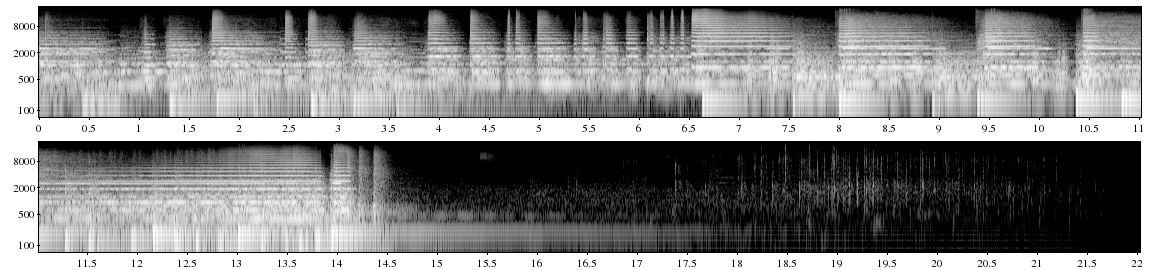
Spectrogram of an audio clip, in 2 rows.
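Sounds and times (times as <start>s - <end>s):
fanfare: 0.0s - 14.8s.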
